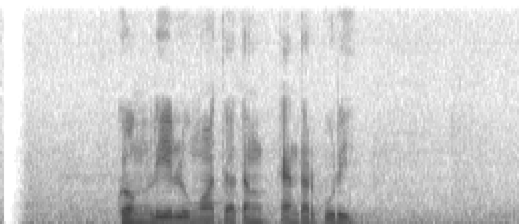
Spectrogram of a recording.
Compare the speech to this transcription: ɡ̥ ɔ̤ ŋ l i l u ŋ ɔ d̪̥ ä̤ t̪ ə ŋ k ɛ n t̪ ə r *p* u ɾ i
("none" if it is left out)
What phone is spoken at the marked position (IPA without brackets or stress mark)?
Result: p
